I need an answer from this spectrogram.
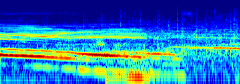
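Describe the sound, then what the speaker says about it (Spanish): Applause and cheering from a crowd at a live show at a venue called La Cueva, a steady wash of clapping and whoops. Loud voices and music tones run over it. "Bríndeles el aplauso"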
